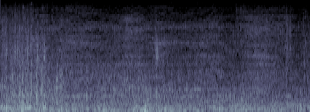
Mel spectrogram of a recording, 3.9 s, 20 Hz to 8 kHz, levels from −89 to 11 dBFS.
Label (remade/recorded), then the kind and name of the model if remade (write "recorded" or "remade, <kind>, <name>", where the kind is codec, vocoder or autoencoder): recorded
